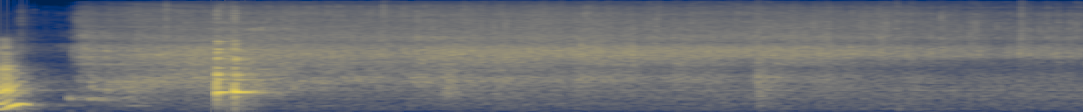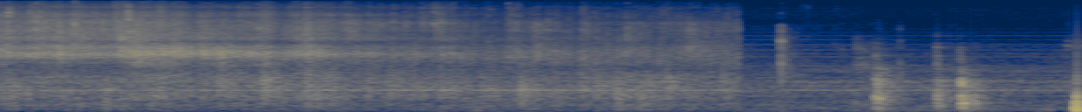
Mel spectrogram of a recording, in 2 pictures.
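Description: Egg and okra omelette batter sizzling as it is poured into a hot, oiled nonstick pan and spread with a spoon. The sizzle is strongest in the first few seconds and then fades steadily, with a short knock about a second in.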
